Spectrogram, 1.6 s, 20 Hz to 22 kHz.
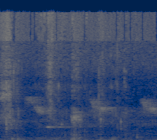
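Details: A 4-month-old Boxer puppy grunts and snorts in low, rough, pig-like bursts.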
